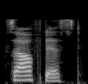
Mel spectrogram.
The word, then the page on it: softest: British English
